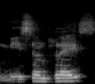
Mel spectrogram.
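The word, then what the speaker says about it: mise en place: you is to with a french called mison place is how you pronounce it everything it's a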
